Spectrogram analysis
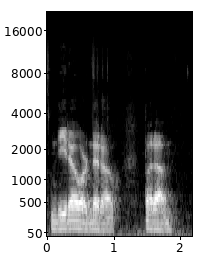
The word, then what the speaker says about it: Nitto: It's pronounced Nitto, Ben says.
